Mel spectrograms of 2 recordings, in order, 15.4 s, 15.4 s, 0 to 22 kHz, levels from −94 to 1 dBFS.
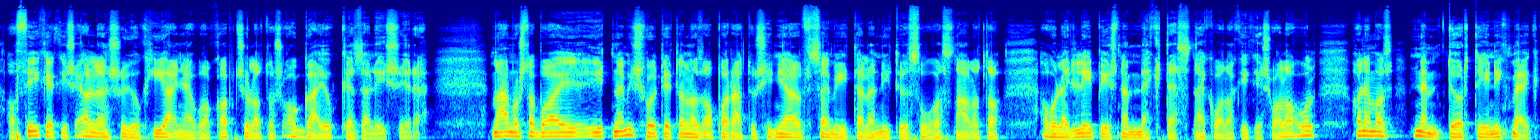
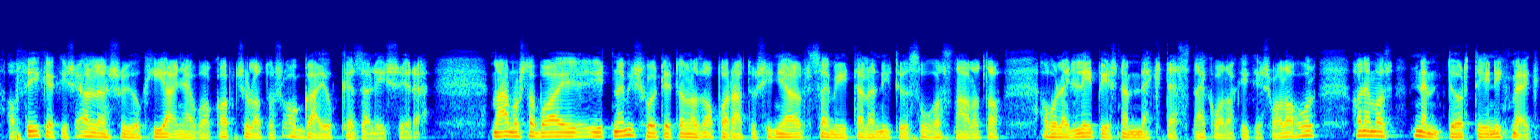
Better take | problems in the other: first | muffled; very; fading above 3 kHz

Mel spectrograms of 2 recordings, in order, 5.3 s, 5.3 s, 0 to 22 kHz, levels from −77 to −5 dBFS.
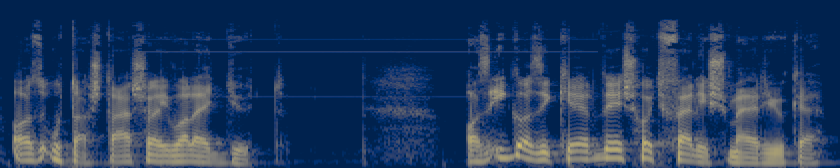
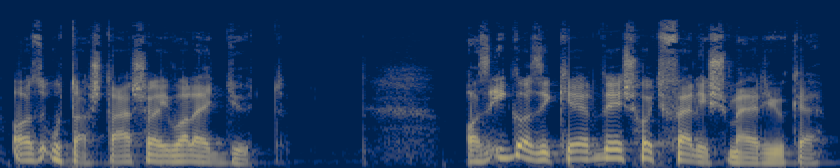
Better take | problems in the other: second | high-pitched whine; faint; from 1 to 3.5 s; 7 kHz, 30 dB below the speech

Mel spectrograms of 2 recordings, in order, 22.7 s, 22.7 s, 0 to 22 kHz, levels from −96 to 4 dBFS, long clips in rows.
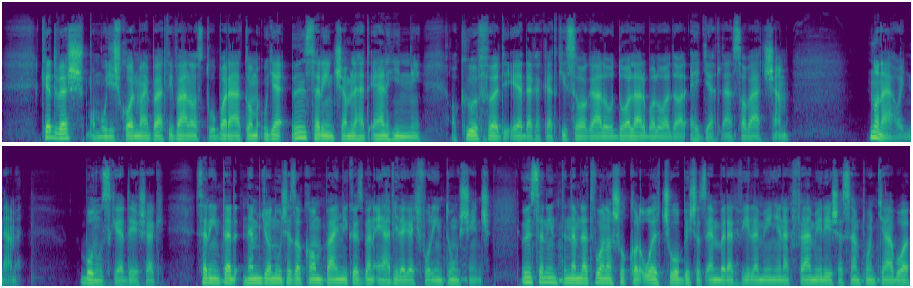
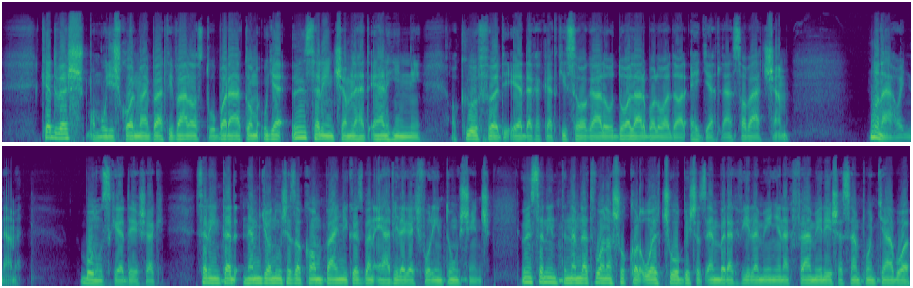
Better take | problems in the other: first | distortion; slight; 6% of the sound clipped

